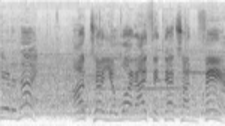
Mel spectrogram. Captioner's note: audience cheers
